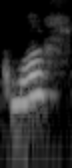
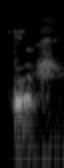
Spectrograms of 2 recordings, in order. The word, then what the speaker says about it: gouache: You say gouache or gouache? Wait, gouache. I mean, if you were saying it phonetically, it'd be go ache.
